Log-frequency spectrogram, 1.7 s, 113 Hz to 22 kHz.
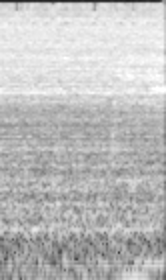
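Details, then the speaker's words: Yamaha DVD-E700 DVD player after power supply repair (diodes had failed): constant hissing static with faint wavering tones in the audio output while playing a CD; noise also present on radio, cause unknown, poor sound quality. "it is not good you hear a noise what is this noise"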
